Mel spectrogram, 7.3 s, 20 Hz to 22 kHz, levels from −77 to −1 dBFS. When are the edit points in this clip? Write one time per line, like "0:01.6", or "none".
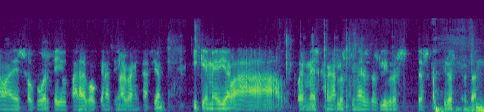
0:01.0
0:01.8
0:02.8
0:03.5
0:04.4
0:06.2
